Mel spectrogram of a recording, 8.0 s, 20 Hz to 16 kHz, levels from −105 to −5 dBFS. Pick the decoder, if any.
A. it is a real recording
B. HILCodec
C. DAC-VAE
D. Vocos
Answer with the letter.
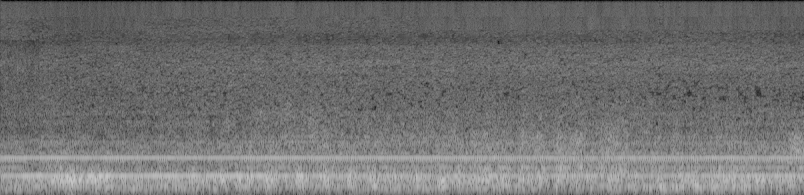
A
